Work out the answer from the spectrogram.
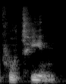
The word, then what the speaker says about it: Putin: I'll even throw in Putin. Or Putan. I'm not quite sure how No, I it's think you said it pronounced.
